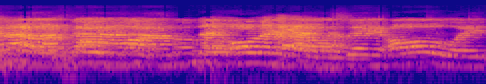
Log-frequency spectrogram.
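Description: A class of young children reading an English sentence aloud in unison, in a drawn-out sing-song chant.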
